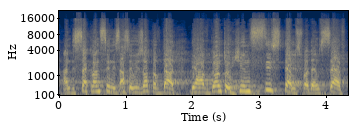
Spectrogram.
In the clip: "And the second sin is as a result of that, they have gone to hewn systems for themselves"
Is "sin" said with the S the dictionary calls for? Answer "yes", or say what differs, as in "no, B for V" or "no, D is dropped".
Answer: no, TH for S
